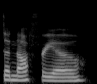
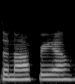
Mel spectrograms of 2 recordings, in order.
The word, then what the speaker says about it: D'Onofrio: name that's my stepdad it's dinofrio like the actor vincent d'onofrio i don't think they're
